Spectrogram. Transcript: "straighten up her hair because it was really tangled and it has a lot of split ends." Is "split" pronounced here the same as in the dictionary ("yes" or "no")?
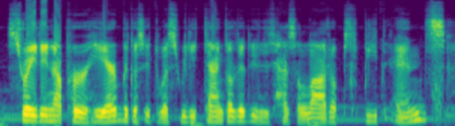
no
